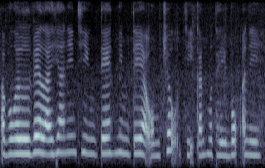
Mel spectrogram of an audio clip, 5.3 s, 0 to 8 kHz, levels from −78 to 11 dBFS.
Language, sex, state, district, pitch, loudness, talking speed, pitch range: Mizo, female, Mizoram, Aizawl, 265 Hz, -16 LUFS, 205 wpm, 245-280 Hz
